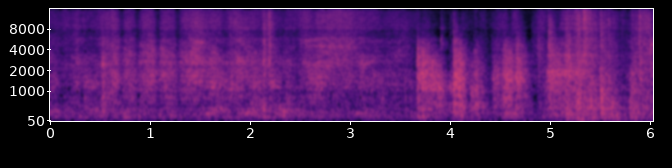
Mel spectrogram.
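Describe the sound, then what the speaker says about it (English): Continuous dry rubbing and scraping as a transfer carrier sheet is burnished down onto a thrifted oval wood box, with uneven strokes that swell and pause, close and fairly quiet. "I just take my sheet, my carrier sheet, rub over it, I burnish it, make sure it's all laying down real good"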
